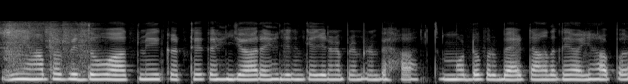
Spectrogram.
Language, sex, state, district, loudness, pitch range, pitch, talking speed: Hindi, female, Punjab, Fazilka, -15 LUFS, 225-235 Hz, 225 Hz, 240 wpm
